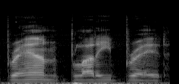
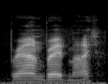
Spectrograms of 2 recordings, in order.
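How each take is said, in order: First: "Brown bloody bread" dropped soft and slow, each word weighed; slow solemn emphasis. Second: Said in the usual way. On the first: Acted. Mate solemnly repeating his grim prediction, slow and soft. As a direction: lay "Brown bloody bread" down slowly and quietly, like a eulogy. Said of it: "That's what I thought you'd be".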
